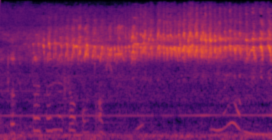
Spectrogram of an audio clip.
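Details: Black cat in a park after eating, trying to cuddle and climb onto its human: several short, rising-and-falling mews, with one clearer arched meow near the end, over steady outdoor rumble and a faint high hiss.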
